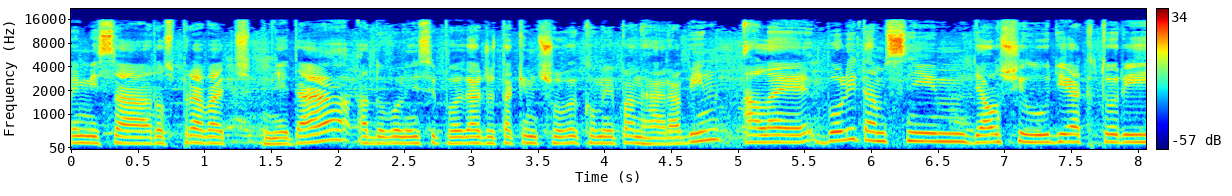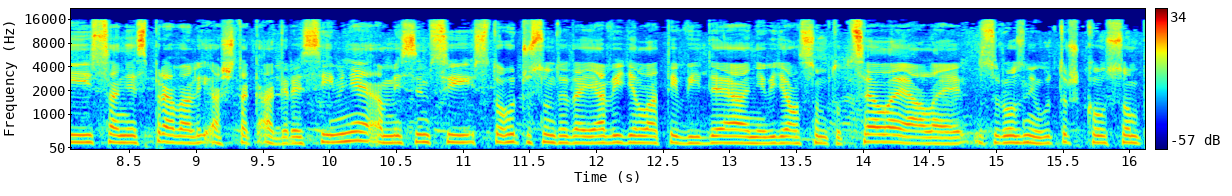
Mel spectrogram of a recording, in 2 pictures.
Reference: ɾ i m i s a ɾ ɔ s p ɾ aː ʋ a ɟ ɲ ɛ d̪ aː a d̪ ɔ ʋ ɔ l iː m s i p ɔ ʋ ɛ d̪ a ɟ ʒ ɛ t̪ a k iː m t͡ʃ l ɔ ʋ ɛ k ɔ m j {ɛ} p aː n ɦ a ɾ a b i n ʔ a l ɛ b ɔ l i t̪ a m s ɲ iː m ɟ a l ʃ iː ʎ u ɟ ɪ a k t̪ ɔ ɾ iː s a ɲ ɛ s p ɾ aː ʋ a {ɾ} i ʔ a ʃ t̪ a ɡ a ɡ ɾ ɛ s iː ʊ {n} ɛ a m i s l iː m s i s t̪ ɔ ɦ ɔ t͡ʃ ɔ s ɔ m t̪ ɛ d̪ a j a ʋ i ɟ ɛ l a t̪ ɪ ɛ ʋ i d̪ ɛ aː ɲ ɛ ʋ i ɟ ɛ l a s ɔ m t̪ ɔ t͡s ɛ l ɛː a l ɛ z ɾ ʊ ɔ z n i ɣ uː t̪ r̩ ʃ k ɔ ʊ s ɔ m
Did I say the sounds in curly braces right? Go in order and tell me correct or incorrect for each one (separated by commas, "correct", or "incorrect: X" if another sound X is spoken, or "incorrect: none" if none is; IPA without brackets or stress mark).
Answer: correct, incorrect: l, incorrect: ɲ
